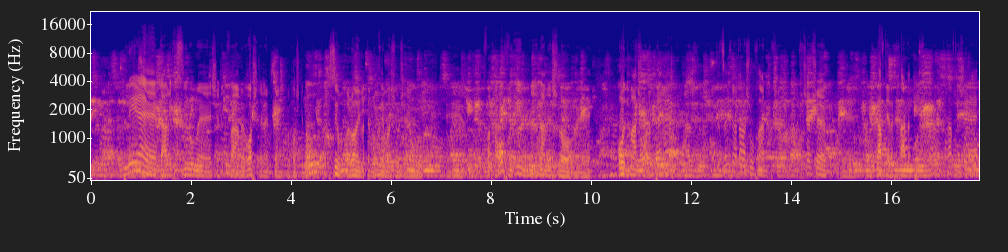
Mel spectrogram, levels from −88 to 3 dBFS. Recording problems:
chatter from many people; very loud; throughout; 1 dB above the speech

